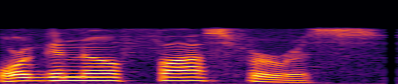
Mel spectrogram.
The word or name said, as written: organophosphorus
